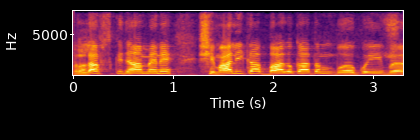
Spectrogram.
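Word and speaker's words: شِمال: بالکل جی ہاں، شمال، حالانکہ اصل لفظ جو ہے وہ شمال ہے، شین کی زیر کے ساتھ۔ اب اردو کے اندر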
